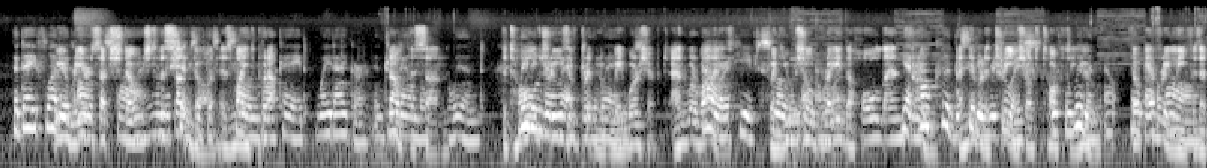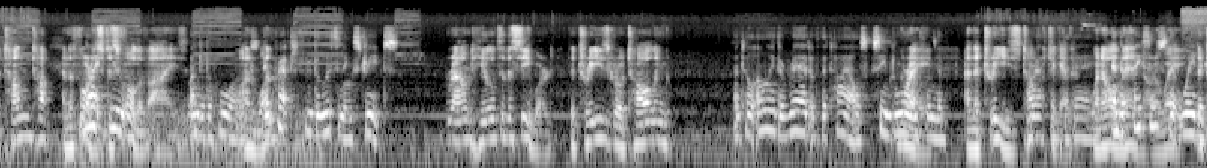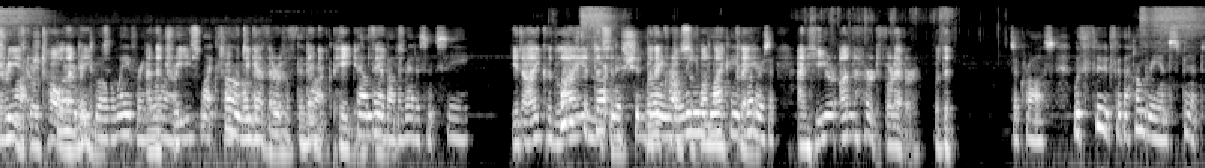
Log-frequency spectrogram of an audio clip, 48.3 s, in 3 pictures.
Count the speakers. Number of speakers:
two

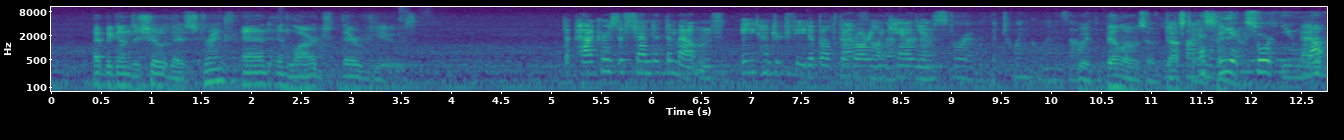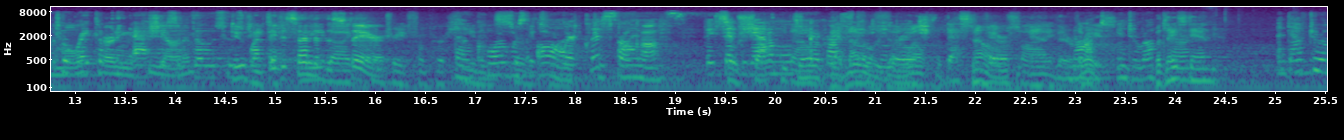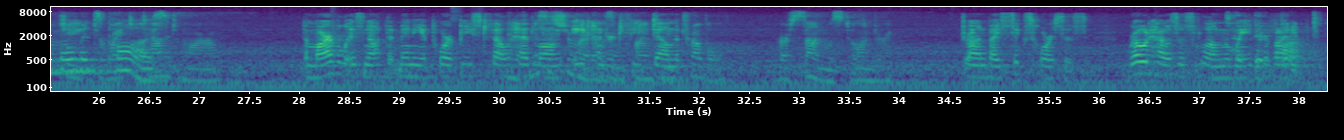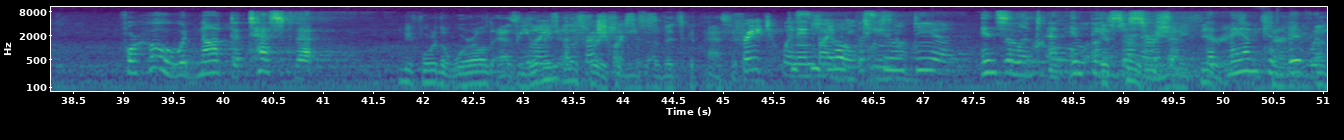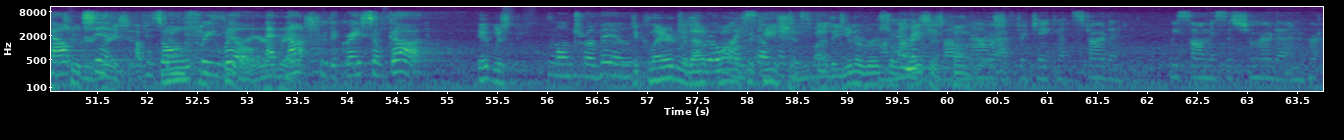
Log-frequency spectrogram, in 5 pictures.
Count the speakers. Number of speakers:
eight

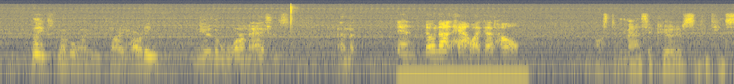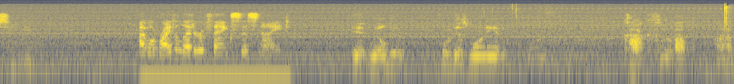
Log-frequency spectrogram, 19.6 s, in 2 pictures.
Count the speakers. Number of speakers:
four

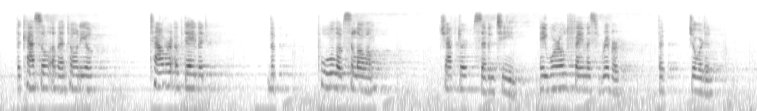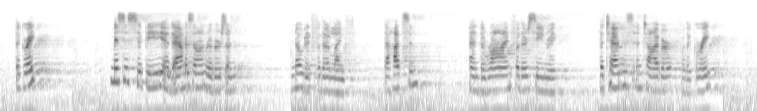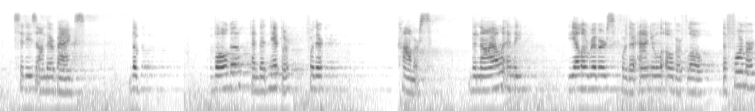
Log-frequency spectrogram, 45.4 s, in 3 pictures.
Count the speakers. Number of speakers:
one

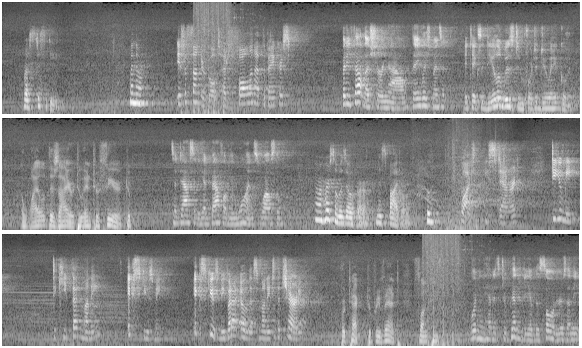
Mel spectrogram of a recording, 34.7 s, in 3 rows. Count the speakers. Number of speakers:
five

